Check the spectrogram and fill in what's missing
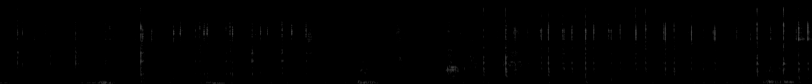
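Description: Long fingernails tap and scratch a long, hollow, transparent hard plastic case held horizontally, making quick, sharp, bright clicks. Short scraping swishes run between the taps, and each click dies away almost at once. The whole pattern stays quiet and high-pitched, with almost no low end.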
